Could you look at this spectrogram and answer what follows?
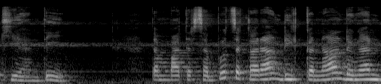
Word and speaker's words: Giyanti: yakni di desa Janti dalam pelafalan Belanda ia tersebut sebagai Yanti dan secara tertulis ia terbaca sebagai Giyanti tempat tersebut sekarang dikenal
